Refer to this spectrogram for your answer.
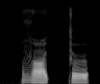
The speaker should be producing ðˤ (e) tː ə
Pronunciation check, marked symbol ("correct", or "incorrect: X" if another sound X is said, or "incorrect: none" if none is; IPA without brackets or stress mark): correct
